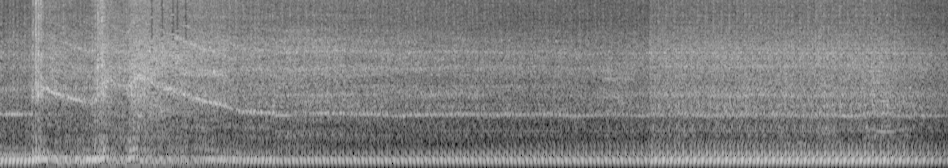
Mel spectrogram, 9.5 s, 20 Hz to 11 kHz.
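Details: 1983 Honda V65 Magna/Sabre 1100 V-four started the next day: starter whine falls away as engine catches, then settles into an even, steady idle; runs cleanly.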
